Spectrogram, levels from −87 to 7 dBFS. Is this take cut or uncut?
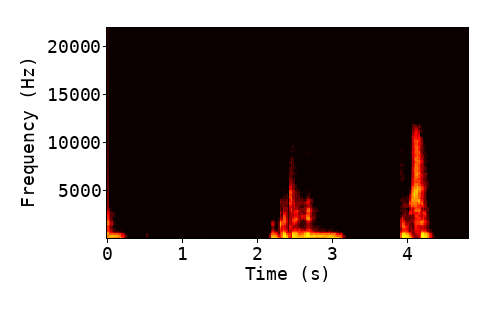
uncut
